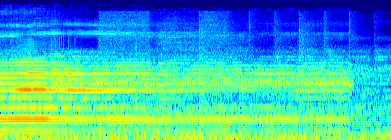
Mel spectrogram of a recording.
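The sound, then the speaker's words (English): A voice imitates the game horn heard at Clippers and AAU games with one long, steady, blaring tone held for about three and a half seconds, while low rhythmic thumps pulse underneath. “You get to make the sound of the horn.”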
